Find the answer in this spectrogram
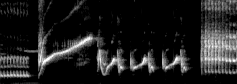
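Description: A Javan pied starling sings a steady tone, then a long rising whistle, a run of warbling wavering notes and a harsh buzzy burst.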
